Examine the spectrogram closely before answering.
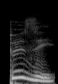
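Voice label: "peser", French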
